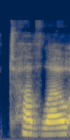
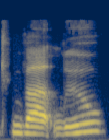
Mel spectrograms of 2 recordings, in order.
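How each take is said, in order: First: The name is said with an American pronunciation. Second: The name is said with a Swedish pronunciation. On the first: The speaker calls it wrong. "I know that's like the American, I said that because I think most Americans pronounce it that way" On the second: The speaker calls it right. "but I think it's actually Tuvalu"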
